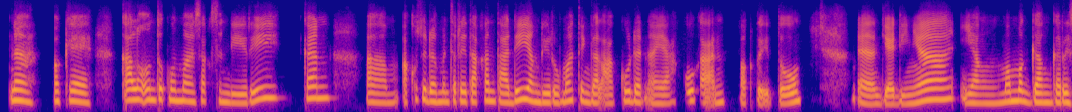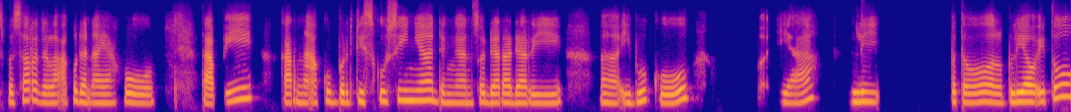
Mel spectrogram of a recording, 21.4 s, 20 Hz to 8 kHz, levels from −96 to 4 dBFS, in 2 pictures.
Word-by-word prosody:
Nah, 240 -1 +5 0.3
oke. 225 +1 -1 0.5
Kalau 250 +1 +3
untuk 255 0 -1
memasak 225 -2 -1
sendiri, 215 +9 -2 0.2
kan, 285 +1 +2 0.4
mmm, 200 -1 -4
aku 255 - -4
sudah 240 -4 +2
menceritakan 215 +1 -1
tadi 200 +2 +1
yang 225 - +1
di 200 - +1
rumah 210 +4 0
tinggal 205 -5 -1
aku 180 - -6
dan 200 - -1
ayahku, 180 +4 -4
kan, 185 - 0 0.2
waktu 175 - -5
itu. - - -3 0.7
Eee, 170 -3 +2
jadinya 175 +5 +1 0.4
yang 185 -1 -2 0.2
memegang 215 -2 +2
garis 200 -1 +1
besar 240 +4 0
adalah 190 0 0
aku - - -3
dan 195 - +1
ayahku. 190 -1 0 0.5
Tapi, 245 - +2 0.3
karena 195 0 +1
aku 210 - -2
berdiskusinya 225 +3 +2 0.2
dengan 195 -1 -1
saudara 195 -1 +2
dari, 190 +1 0 0.4
eee, 190 -2 0 0.2
ibuku, 215 +3 +3 0.7
pe - - -11 0.2
ya, 200 +9 -1 0.3
beli 215 0 +3 0.7
betul, 205 0 +3
beliau 210 +1 +8
itu, 220 +6 +1
205 Hz, 130 wpm, -22 LUFS, 190-230 Hz, 0.7 s, beliau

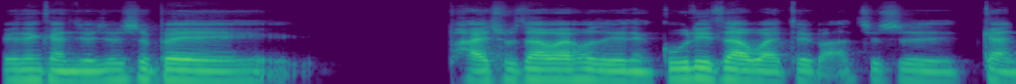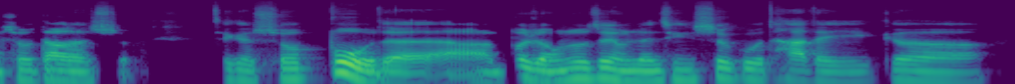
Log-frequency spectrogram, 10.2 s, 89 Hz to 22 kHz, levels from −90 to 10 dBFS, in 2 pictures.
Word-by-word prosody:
有 115 - -2
点 120 0 +1
感 110 -2 +1
觉 105 0 +1
就 115 +1 -2
是 125 +2 -1
被 110 -2 +1 0.7
排 110 - +2
除 115 +2 -5
在 120 0 +4
外， 120 -1 +6
或 120 0 +1
者 110 - +1
有 105 - +2
点 105 -1 -1
孤 125 +3 -1
立 130 -1 +4
在 120 -1 +6
外， 110 -2 +3
对 110 - -4
吧？ - - -8
就 115 +1 -11
是 110 -3 -5
感 100 - -1
受 115 +3 -6
到 115 0 0
的 105 - -2
是， - - -13 0.4
这 - - -15
个 115 -2 -6
说 125 +3 -4
不 125 - +6
的， 100 -2 -2 0.2
嗯， 200 - -9
不 150 - -3
融 110 -4 0
入 130 +2 -1
这 135 +1 0
种 115 - -1
人 105 -1 -1
情 115 +1 -8
世 125 +3 -3
故 120 -2 -6
它 110 -1 -2
的 110 -1 -8
一 100 0 -14
个， 100 -3 -8
115 Hz, 280 characters per minute, -26 LUFS, 105-120 Hz, 0.7 s, 外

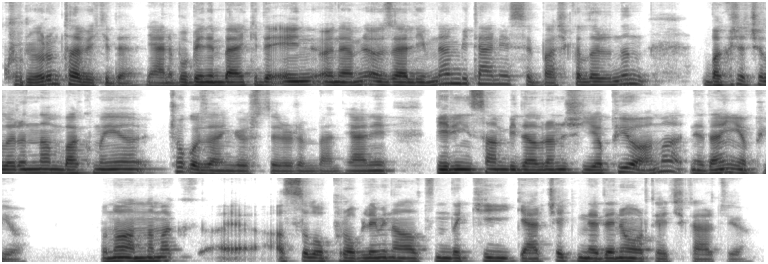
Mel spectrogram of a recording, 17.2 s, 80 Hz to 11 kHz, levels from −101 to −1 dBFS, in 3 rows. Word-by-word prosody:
Kuruyorum 120 +9 0
tabii 125 -9 +3
ki 110 -3 -6
de. 95 +3 -6
Yani, 105 -1 -4
bu 115 0 0
benim 120 -1 +5
belki 120 +1 +2
de 130 - 0
en 135 +1 +4
önemli 120 +2 +1
özelliğimden 125 +6 +2
1 185 - -4
tanesi. 160 -8 -6
Başkalarının 130 +8 -3 0.4
bakış 125 +3 -1
açılarından 135 -1 +1
bakmaya 135 +2 +1 0.2
çok 175 -4 -4
özen 115 -5 +1
gösteririm 105 0 -5
ben. 100 0 -9
Yani, 110 +1 -2 0.3
bir 130 0 +7
insan 130 0 +3
bir 130 - +2
davranışı 130 +1 +1
yapıyor 125 +6 +1
ama 145 +13 -5
neden 120 +2 +1
yapıyor? 125 -9 -3 0.6
Bunu 120 +3 +3
anlamak, 135 +3 +3 0.3
eee, 295 0 -10 0.2
asıl 140 - -2
o 120 -1 0
problemin 125 +1 +1
altındaki 120 +1 -1
gerçek 115 +4 -4
nedeni 120 +1 +3
ortaya 115 -3 -1
çıkartıyor. 95 -1 -11
125 Hz, 145 wpm, -22 LUFS, 115-135 Hz, 0.6 s, bir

